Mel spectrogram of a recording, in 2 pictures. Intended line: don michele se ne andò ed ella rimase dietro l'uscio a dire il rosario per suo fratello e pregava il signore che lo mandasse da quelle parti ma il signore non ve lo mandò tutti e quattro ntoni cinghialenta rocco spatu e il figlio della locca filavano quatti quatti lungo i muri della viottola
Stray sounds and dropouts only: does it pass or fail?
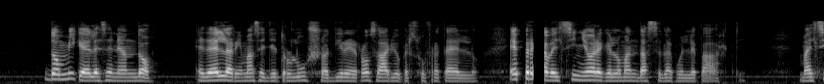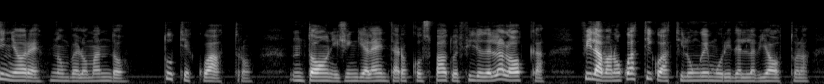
fail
